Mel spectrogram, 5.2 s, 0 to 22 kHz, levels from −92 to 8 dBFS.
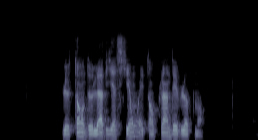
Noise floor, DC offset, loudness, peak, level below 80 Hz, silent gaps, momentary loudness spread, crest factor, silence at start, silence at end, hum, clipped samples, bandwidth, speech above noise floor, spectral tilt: under -90 dBFS; under 0.1%; -40 LUFS; -22 dBFS; -84 dBFS; none; 10 LU; 20 dB; 1.25 s; 1.15 s; none; under 0.1%; 7.4 kHz; over 51 dB; -4 dB/octave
